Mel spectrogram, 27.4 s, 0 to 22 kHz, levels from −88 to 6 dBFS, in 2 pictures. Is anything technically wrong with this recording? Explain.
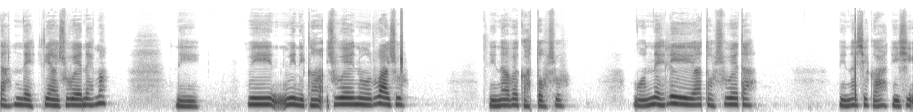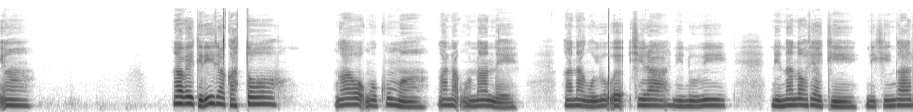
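Yes. An electrical switching spike, likely arcing from a nearby switch or motor coupling into the audio line, adds sharp snaps over the speech at 6.00 to 6.03 s, 12.82 s, 17.04 s and 22.82 s.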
